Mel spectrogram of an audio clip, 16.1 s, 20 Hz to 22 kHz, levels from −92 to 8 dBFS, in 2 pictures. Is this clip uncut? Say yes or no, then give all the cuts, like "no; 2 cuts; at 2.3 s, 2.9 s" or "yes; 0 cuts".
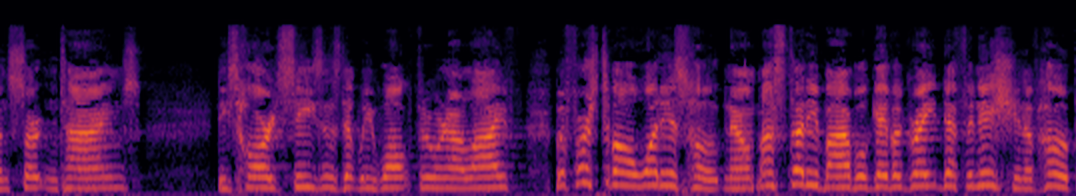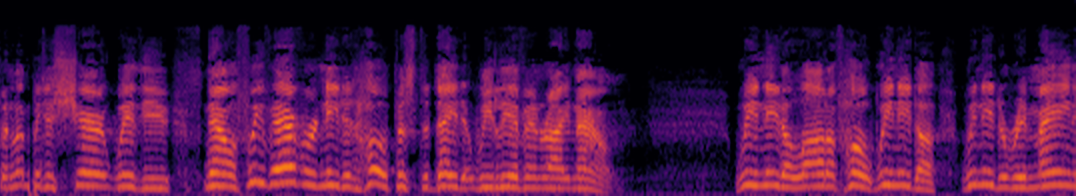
no; 2 cuts; at 5.7 s, 9.6 s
